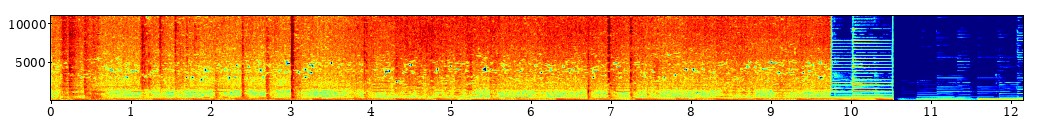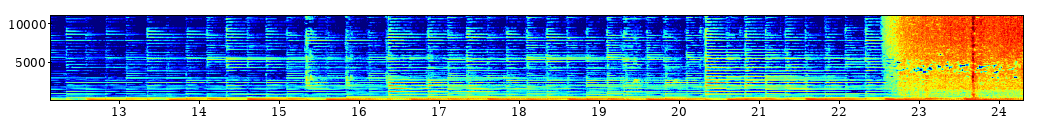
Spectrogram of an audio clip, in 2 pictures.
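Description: Spice masala sizzles and fries in oil in a pan for an aloo matar kabab kalia, with steady stirring scrapes; the frying stops abruptly midway, leaving a quieter stretch of sparse clinks, then resumes loudly near the end.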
